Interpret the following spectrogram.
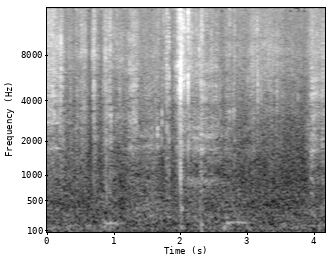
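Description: Near silence: faint handling of a resin-coated panel by gloved fingers, with one small sharp click about two seconds in.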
